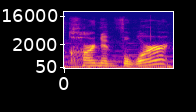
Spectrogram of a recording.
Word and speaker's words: carnivore: The reason why carnivore versus carnivorous is pronounced differently is because the E is silent and it changes the I sound. And that is why it's carnivore and carnivorous.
